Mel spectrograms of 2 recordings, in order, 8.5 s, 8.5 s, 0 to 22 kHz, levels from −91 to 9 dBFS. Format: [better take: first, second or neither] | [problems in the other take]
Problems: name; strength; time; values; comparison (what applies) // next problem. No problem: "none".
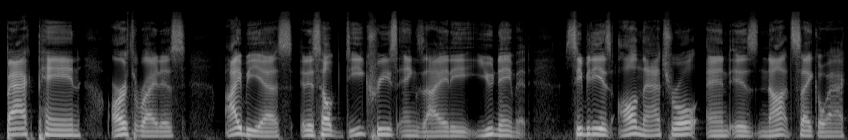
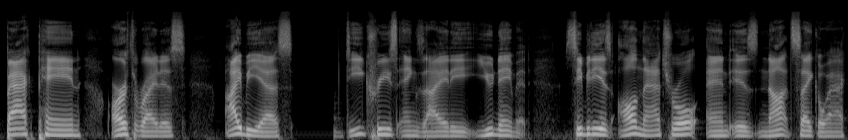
first | audio freezing; at 3 s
